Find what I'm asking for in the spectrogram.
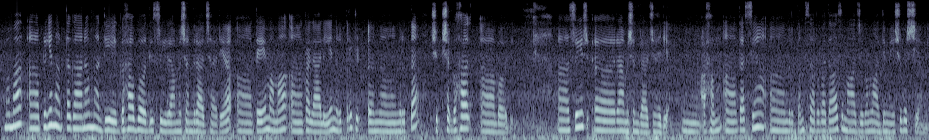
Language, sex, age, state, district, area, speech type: Sanskrit, female, 18-30, Kerala, Thrissur, rural, spontaneous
